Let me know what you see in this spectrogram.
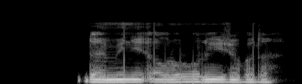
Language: Pashto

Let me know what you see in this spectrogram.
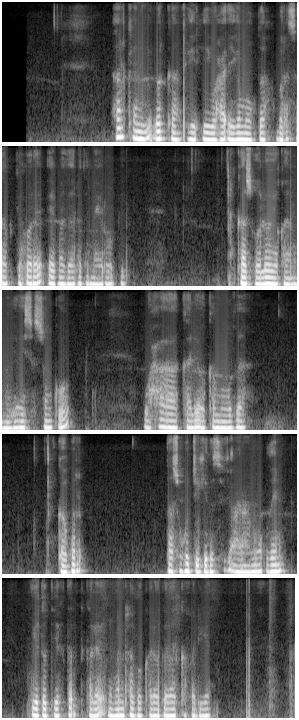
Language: Somali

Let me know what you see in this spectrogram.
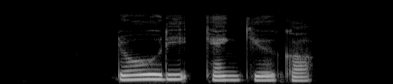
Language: Japanese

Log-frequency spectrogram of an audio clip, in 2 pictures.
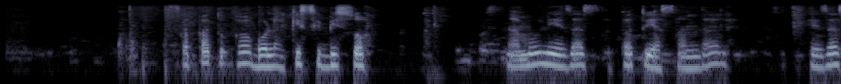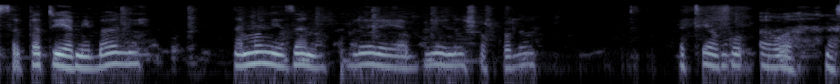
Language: Lingala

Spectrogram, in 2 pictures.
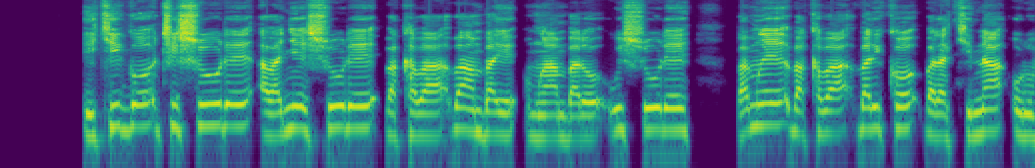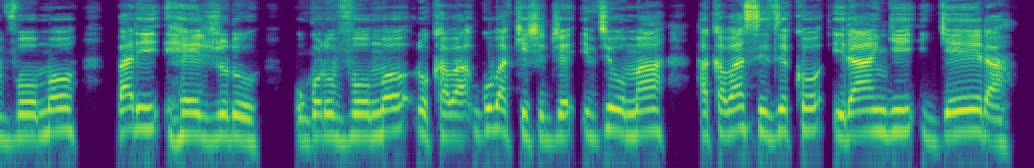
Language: Rundi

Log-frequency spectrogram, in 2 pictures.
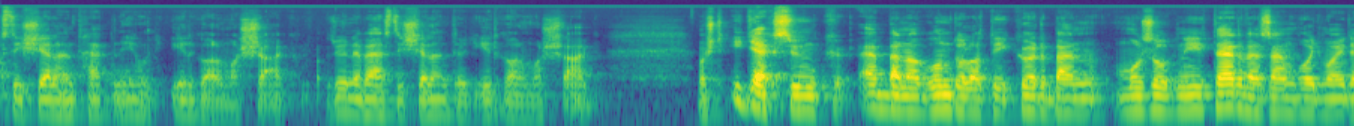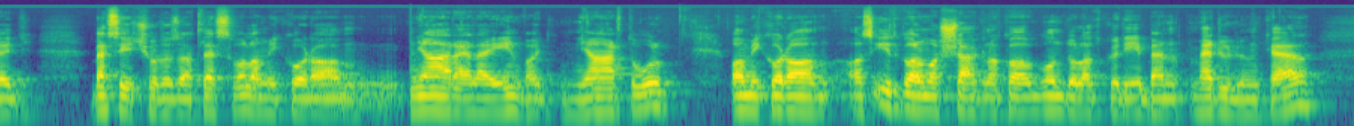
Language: Hungarian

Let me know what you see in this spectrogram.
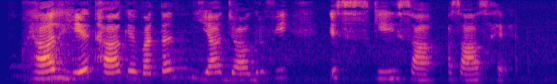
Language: Urdu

